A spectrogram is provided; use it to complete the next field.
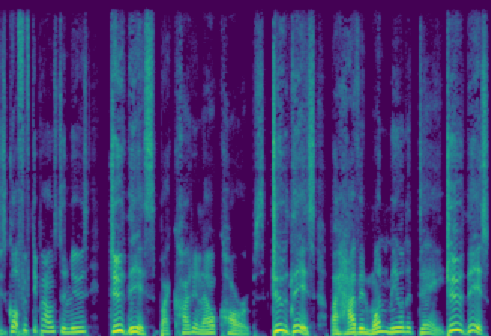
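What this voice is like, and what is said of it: Put-on American accent. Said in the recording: “Sorry, no offense to those in the States. Let's go back to my accent. ... Doesn't sound the same”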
